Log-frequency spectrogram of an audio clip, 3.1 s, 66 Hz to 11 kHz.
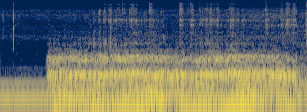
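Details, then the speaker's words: Trane HVAC unit showing a low superheat code: the EEV stepper motor, driven by holding between its test and close pins, gives a faint steady low buzzing hum for about 2.5 seconds; normal stepper motor operation. "So, we can hear that stepper motor working."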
